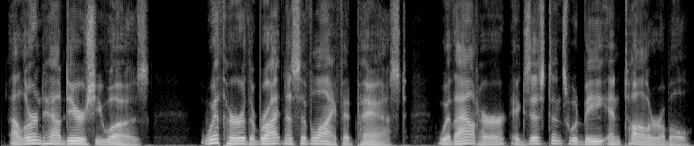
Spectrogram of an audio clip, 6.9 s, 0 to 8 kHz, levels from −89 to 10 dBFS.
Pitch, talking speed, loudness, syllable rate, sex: 135 Hz, 175 wpm, -17 LUFS, 5.2 syllables/s, male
